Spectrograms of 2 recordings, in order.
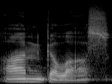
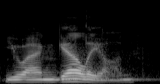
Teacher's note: We have two gammas. The first one sounds like an N, and the second one is the G sound.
